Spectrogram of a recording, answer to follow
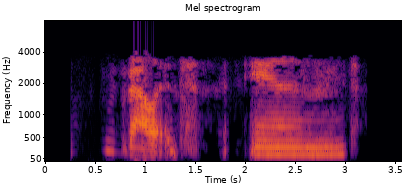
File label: Sheriff, scanner P25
